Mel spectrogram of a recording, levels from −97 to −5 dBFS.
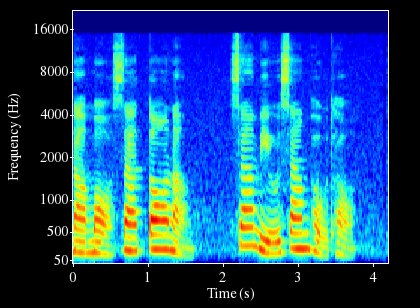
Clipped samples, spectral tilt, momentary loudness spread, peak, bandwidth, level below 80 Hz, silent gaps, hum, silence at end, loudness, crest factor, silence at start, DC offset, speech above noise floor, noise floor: under 0.1%; -5.5 dB/octave; 15 LU; -6 dBFS; 15.5 kHz; -78 dBFS; none; none; 0.45 s; -22 LUFS; 16 dB; 0 s; under 0.1%; 32 dB; -54 dBFS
